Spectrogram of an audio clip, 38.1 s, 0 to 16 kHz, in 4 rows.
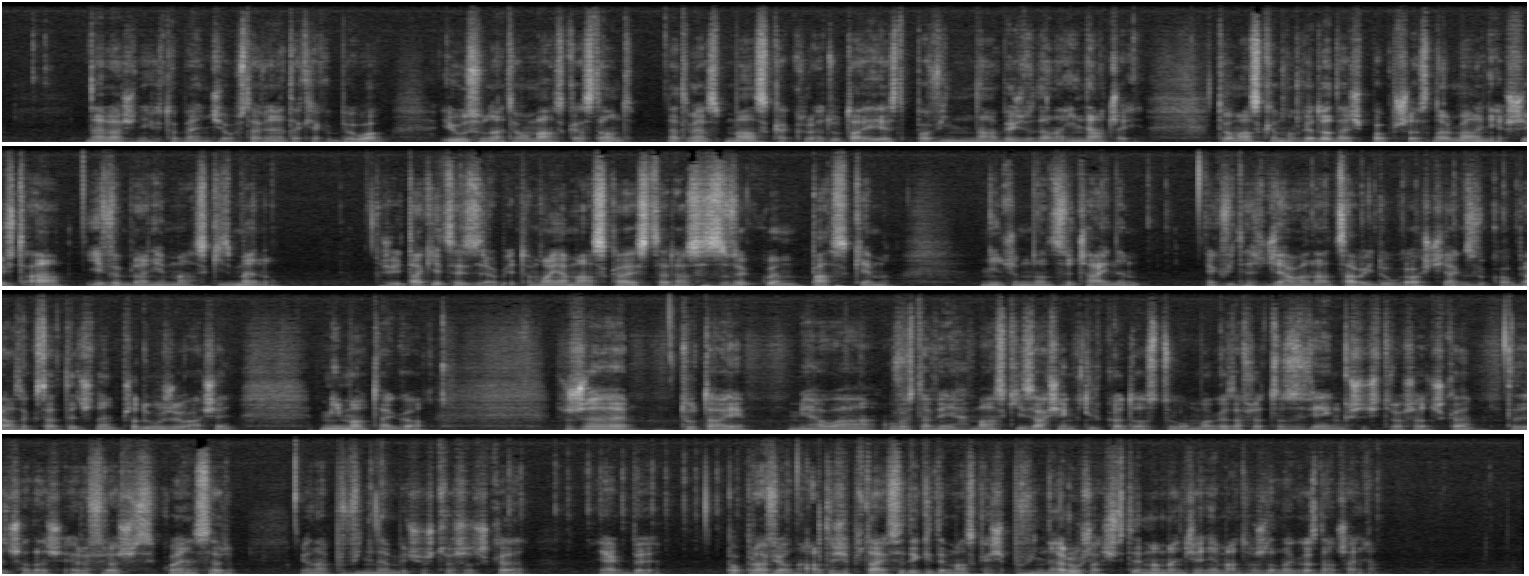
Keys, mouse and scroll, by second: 0.1 click, 1.0 click, 1.9 click, 3.7 click, 7.1 click, 7.8 shift+a, 11.0 click, 12.3 right click, 12.7 g, 14.6 click, 16.0 click, 16.7-17.9 drag, 18.0 click, 18.6 click, 21.7 n, 23.2 click, 24.3 click, 26.0 click, 27.2 click, 29.3 click, 30.9 right click, 31.7-33.7 drag, 37.1 click.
